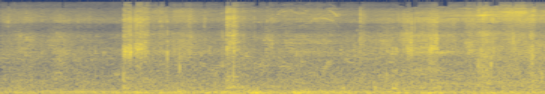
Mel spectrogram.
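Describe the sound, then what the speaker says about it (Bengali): A sand-carrying cargo ship moves on the Meghna River, its low engine rumble steady beneath wind and water wash, with a few sharper knocks and splashes breaking through. "জাহাজ, বালুর জাহাজ।"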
